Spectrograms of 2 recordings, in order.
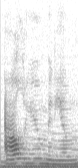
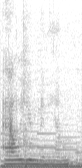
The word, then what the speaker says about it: aluminium: it out you mininum aluminium I say it like that I know I know totally not American aluminium this one is the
